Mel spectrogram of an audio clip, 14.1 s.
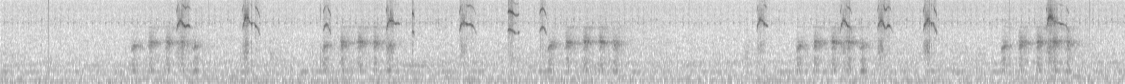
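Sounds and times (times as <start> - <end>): steady background hiss: 0.0 - 14.0
hoarse lower bird calls: 1.6 - 3.3, 4.0 - 7.8, 9.4 - 11.8, 12.5 - 13.5
high bird chirps: 2.0 - 3.3, 4.0 - 6.9, 9.4 - 9.6, 10.4 - 11.8, 12.8 - 13.4.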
